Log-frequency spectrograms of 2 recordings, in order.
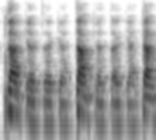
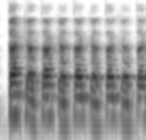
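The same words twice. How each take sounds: First: A strong accent falls every fourth beat. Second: All syllables are equally loud and even. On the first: The speaker calls it wrong. "un gros à-coup tous les quatre temps" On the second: The speaker calls it right. "bien régulier"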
